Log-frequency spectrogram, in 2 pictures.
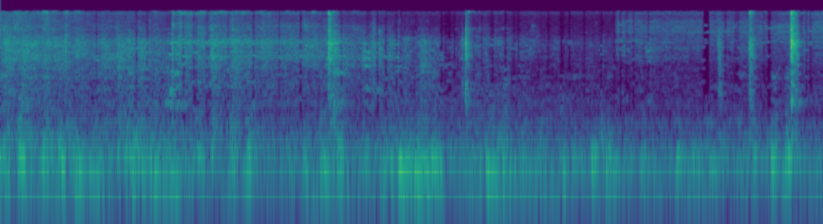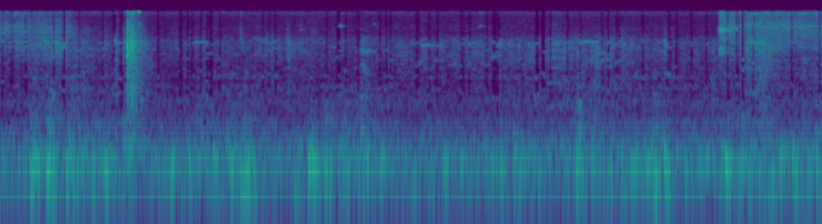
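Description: Taiwan Railways express train running, a steady low rumble heard from inside the passenger car, with a few sharp clicks scattered through it.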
